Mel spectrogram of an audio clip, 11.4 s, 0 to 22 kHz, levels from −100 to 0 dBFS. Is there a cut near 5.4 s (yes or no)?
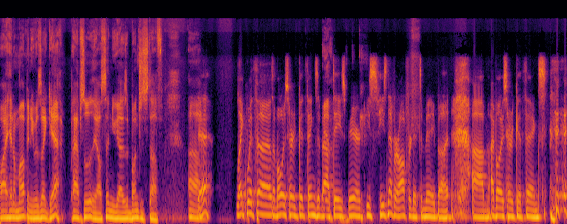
yes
